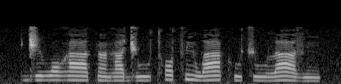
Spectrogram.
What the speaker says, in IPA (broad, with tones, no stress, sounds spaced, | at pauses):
d͡ʒ ɪ˨ β ɔ˨ ɣ aː˨ t ã˨ ɣ a˨ d͡ʒ uː˨ tʰ ɔ˦ t͡s ĩ˦˨ w aː˦ kʰ u˨ t͡ʃ uː˨ l aː˦˨ z ĩ˨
